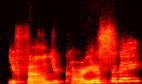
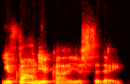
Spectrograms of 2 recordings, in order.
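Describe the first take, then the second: First: Soft question rising on "yesterday"; gently questioning, tune climbing through "yesterday"; rising intonation. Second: Statement tune falling on "yesterday"; matter-of-fact statement, closing downward on "yesterday"; falling intonation. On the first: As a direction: lift "yesterday" at the end like a question. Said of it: "rising intonation". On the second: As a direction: let "yesterday" drop at the end, no question. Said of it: "Or the intonation could be falling". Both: Shown as a demonstration.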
